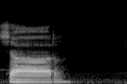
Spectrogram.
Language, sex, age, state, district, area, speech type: Urdu, male, 30-45, Delhi, South Delhi, rural, read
